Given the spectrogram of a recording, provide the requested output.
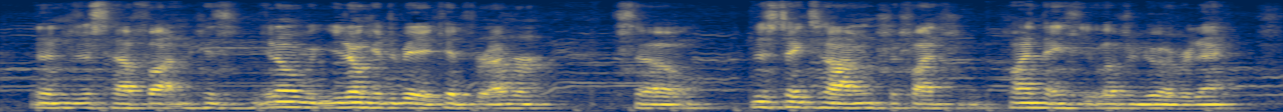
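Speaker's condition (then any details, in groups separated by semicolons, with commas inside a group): ALS; finger dexterity loss onset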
